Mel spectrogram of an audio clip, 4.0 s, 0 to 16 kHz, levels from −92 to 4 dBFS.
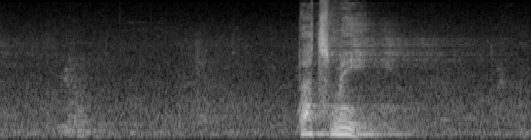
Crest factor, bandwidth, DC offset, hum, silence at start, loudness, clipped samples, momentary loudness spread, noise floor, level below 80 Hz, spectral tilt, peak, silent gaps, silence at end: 22 dB; 16 kHz; under 0.1%; none; 0.45 s; -23 LUFS; under 0.1%; 28 LU; -49 dBFS; -70 dBFS; -4 dB/octave; -8 dBFS; none; 0.9 s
